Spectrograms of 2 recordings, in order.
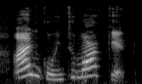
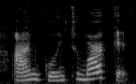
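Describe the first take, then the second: First: Loud, high, slow model sentence; slow, raised, projected teacher's voice; loud model phrase. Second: Said in the usual way. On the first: Shown as a demonstration. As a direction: call it out for pupils to echo. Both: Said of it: "큰 소리로 얘기할 테니까".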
